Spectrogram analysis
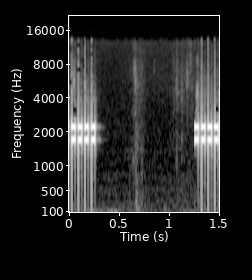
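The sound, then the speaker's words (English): Mobile phone ringtone ringing in two bursts of four quick, bright, high-pitched beeps, separated by a short silent pause. “Alright, yeah, that was my ringtone.”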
